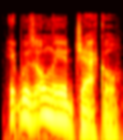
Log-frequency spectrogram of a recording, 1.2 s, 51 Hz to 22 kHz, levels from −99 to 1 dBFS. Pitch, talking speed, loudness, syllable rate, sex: 115 Hz, 240 wpm, -17 LUFS, 6.4 syllables/s, male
